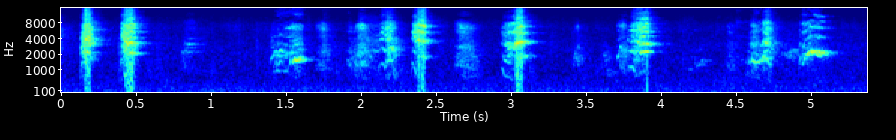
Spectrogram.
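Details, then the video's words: Harsh, chattering song from a Bali myna in gacor form: two loud squawks open, followed by grating notes, raspy phrases and short whistled twists at uneven intervals. "Suara Burung Jalak Bali Gacor"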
